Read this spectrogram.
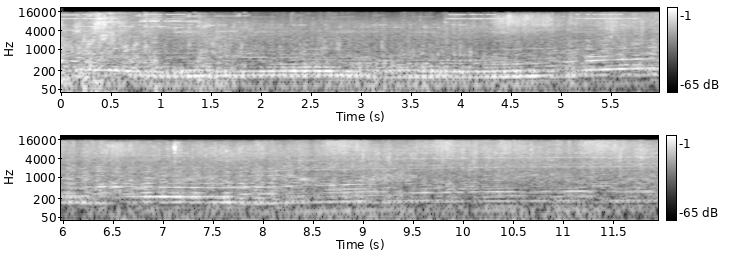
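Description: A motor vehicle engine hums and whines steadily as it drives over rough ground.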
